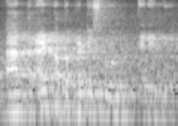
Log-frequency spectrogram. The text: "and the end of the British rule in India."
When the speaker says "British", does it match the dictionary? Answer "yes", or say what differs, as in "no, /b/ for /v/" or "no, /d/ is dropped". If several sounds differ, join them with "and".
no, /s/ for /ʃ/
